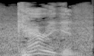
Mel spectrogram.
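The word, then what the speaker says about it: Carignan: And by the way, we double-checked the name of the new Oakland pitcher is pronounced Carrigan. He's one of those guys with a silent N. So Carrigan on the hill for the Athletics.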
